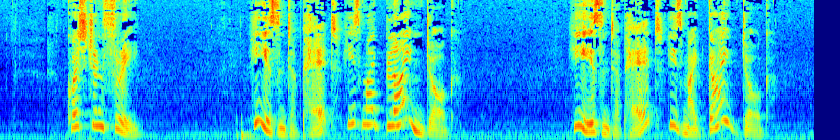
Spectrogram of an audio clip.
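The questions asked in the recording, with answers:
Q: He isn't a pet, he's my blind dog.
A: B: He isn't a pet, he's my guide dog.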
